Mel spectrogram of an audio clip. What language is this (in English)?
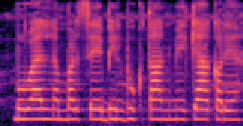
Magahi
